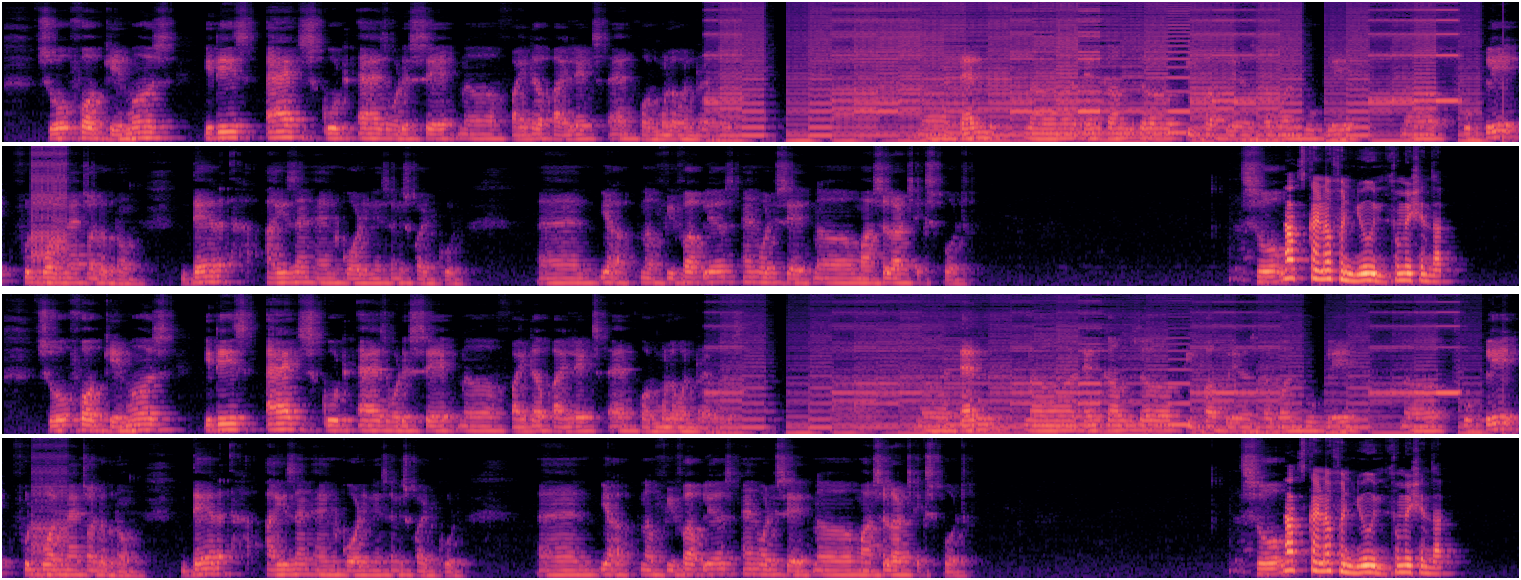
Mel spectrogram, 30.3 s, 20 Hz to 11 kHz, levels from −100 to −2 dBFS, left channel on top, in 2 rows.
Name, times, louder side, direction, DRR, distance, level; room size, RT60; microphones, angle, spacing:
voice 1, 0.0-1.6 2.0-7.4 9.0-13.5 14.0-15.1 15.4-16.5 17.0-19.7 20.5-24.7 27.5-28.0, equal, 15° right, 2.2 m, -36 dB
sound 1, 7.0-15.0 15.4-15.8, left 3 dB, 60° left, 1.3 m, -39 dB
voice 2, 27.9-29.6, left 1 dB, 10° left, 0.7 m, -24 dB
17.0 x 8.0 x 3.5 m
head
